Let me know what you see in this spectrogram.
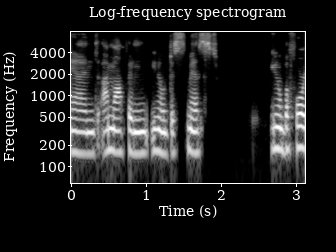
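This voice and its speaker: A woman's fairly low, flat, monotone voice at a very fast pace, with a Canadian accent, dry and close with no echo, against a quiet background. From Canada, Victoria BC. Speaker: financial officer, activist. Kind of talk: podcast interview. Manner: halting, many fillers and repeats.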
